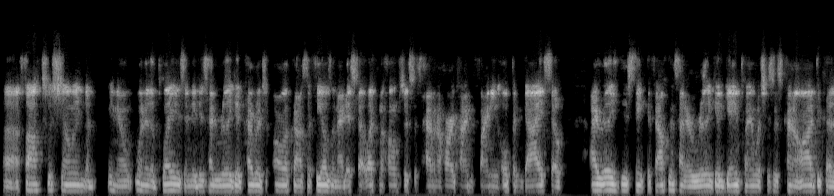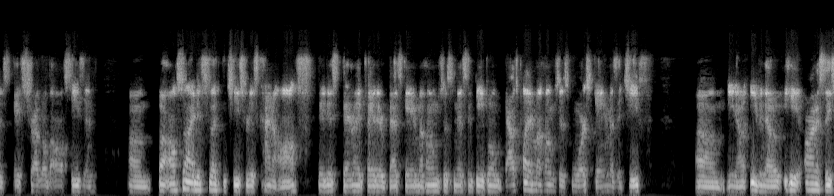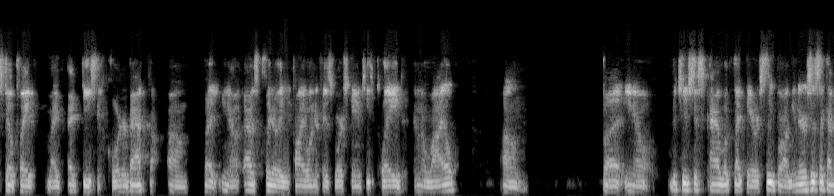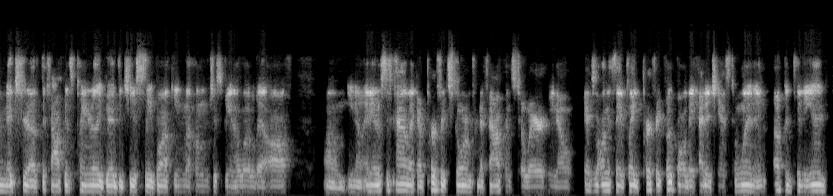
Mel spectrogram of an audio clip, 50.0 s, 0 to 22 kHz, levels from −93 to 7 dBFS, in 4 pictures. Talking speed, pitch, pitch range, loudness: 240 wpm, 110 Hz, 105-120 Hz, -19 LUFS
